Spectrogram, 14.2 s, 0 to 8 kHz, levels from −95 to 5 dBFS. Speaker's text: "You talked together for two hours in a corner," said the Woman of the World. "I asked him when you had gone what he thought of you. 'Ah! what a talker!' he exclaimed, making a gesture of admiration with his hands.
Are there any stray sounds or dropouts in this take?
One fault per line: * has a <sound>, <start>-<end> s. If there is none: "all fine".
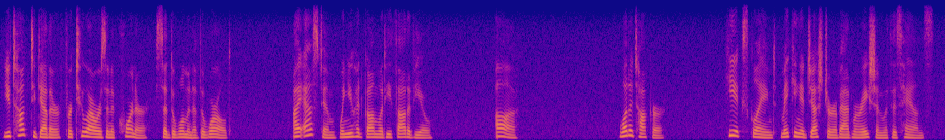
all fine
